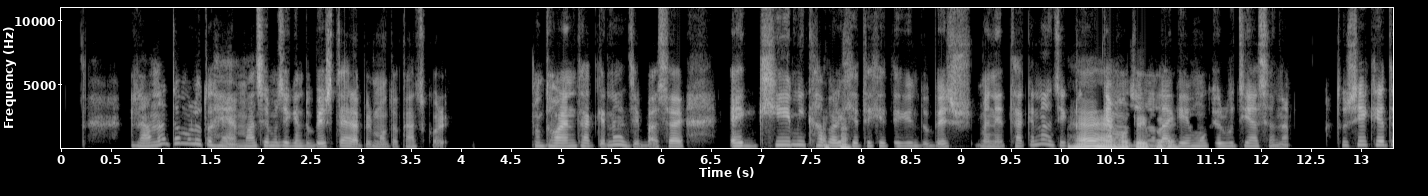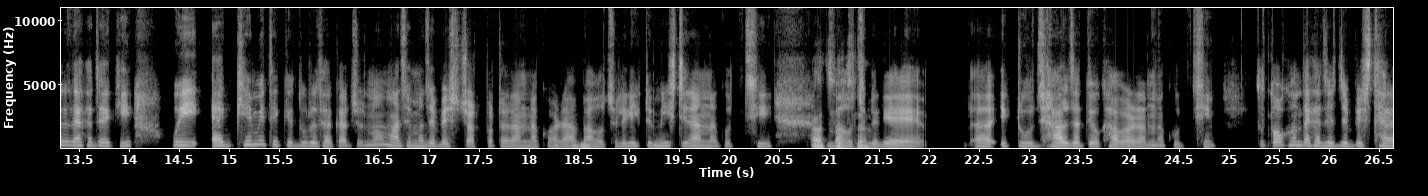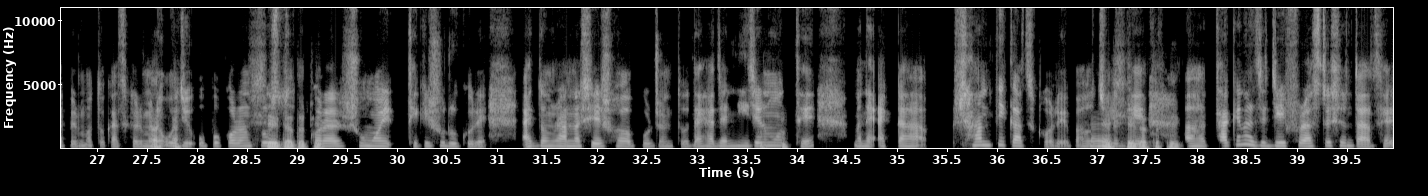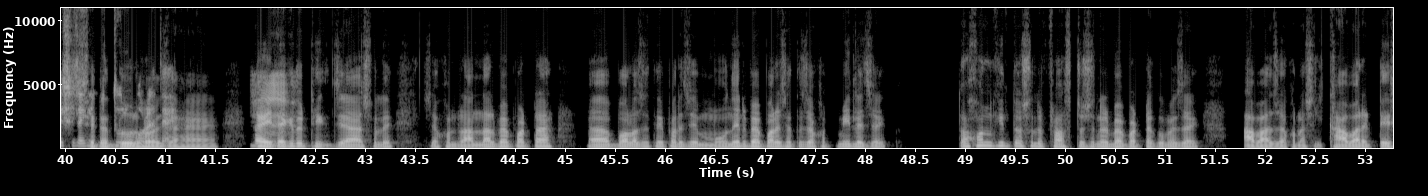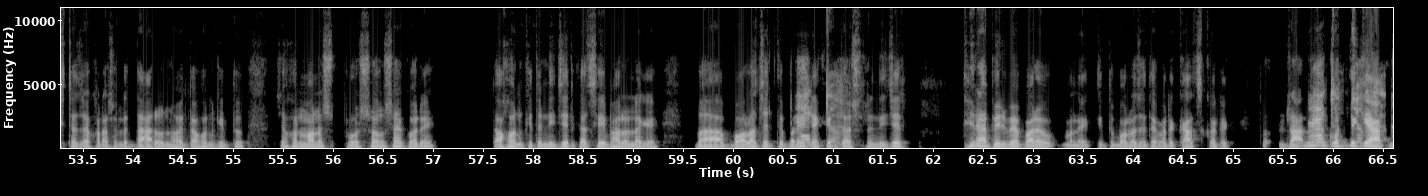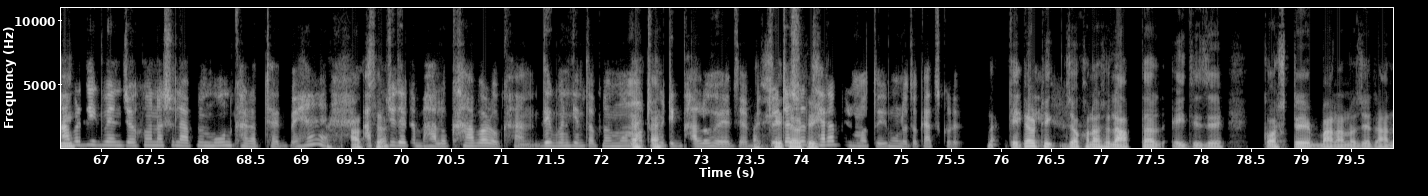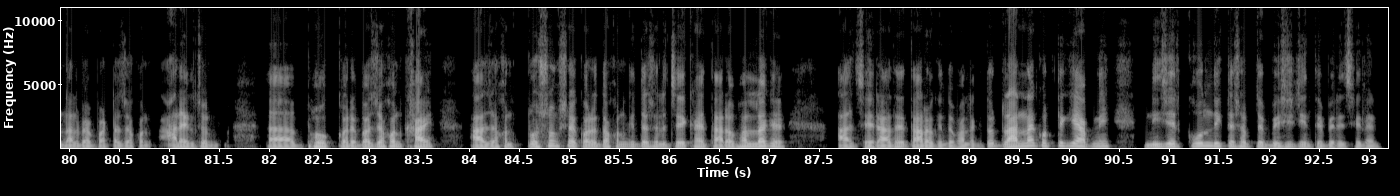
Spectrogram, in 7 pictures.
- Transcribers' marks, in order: chuckle; other noise; chuckle; chuckle; "আপনার" said as "আফতার"
- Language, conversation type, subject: Bengali, podcast, রান্নায় ছোট সাফল্য আপনাকে কীভাবে খুশি করে?
- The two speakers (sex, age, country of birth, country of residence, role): female, 30-34, Bangladesh, Bangladesh, guest; male, 25-29, Bangladesh, Bangladesh, host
